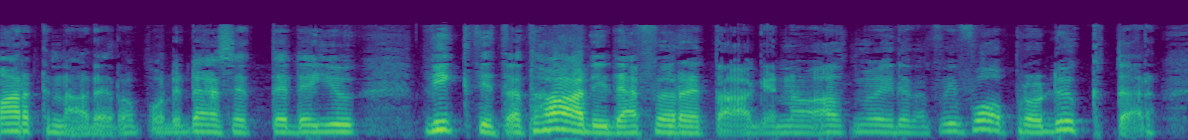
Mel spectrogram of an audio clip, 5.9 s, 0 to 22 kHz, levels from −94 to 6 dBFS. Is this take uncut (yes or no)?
yes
